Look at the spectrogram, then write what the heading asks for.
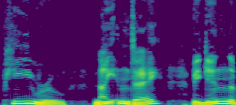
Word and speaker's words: Peru: Cole Porter was born in Peru, Indiana, pronounced Peru.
